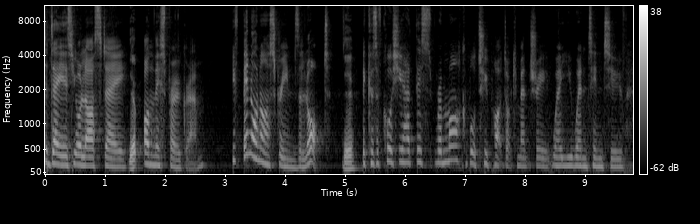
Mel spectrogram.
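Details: Adult female presenter; Normal fluent speech.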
